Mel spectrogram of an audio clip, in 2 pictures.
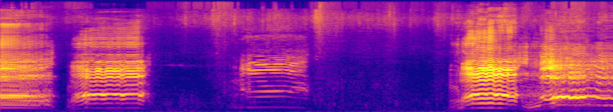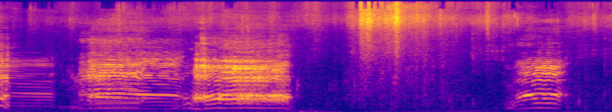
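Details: A sheep gives a run of bleats of mixed length, some short and clipped, others drawn out and wobbling, about eight calls over twelve seconds with a brief hiss between the later ones.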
